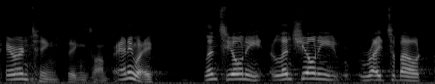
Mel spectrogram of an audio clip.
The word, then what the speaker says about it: Lencioni: It's phonetically like Lencioni, L-E-N-C-I-O-N-I.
